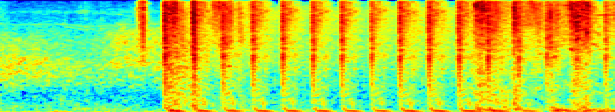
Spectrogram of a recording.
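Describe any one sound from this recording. A rifle fires in rapid bursts of shots.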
